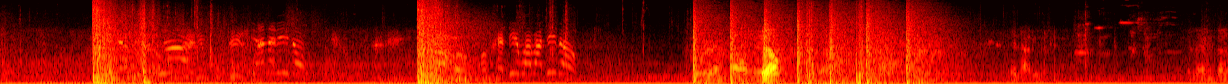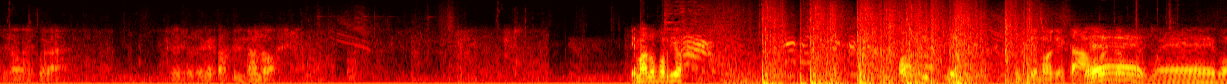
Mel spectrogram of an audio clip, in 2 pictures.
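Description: Gunshots crack loudly in quick bursts.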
